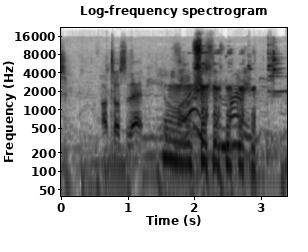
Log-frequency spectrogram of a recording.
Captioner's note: chuckling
